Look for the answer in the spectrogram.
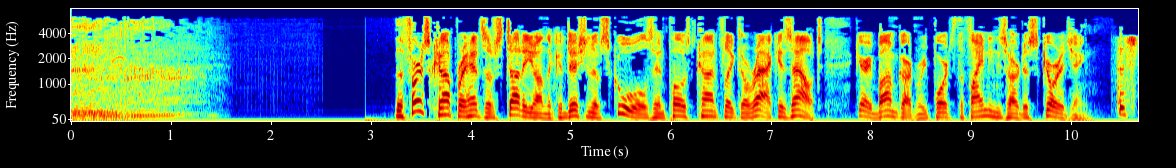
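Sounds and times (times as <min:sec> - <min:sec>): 
car driving off: 0:00.0 - 0:01.6
speech: 0:03.2 - 0:10.6.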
